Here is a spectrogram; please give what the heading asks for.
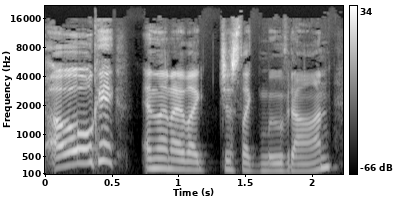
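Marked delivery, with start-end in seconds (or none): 0.0-0.5 surprised okay. Retold or imitated. Retold reaction to refusal.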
